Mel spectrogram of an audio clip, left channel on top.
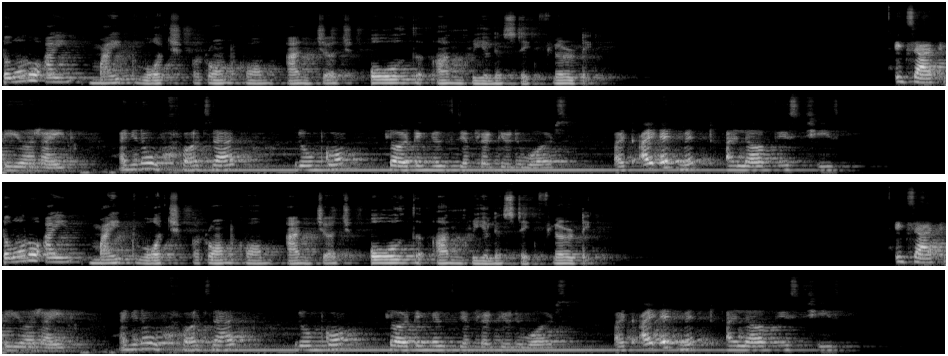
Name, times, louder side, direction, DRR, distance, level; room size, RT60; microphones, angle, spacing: voice 1, 0.0-5.7, right 2 dB, 25° right, 4 dB, 4.4 m, -23 dB
voice 2, 8.9-10.2 10.6-17.8, left 2 dB, 45° left, 8 dB, 3.7 m, -24 dB
26.5 x 25.5 x 8.1 m, 0.73 s
head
